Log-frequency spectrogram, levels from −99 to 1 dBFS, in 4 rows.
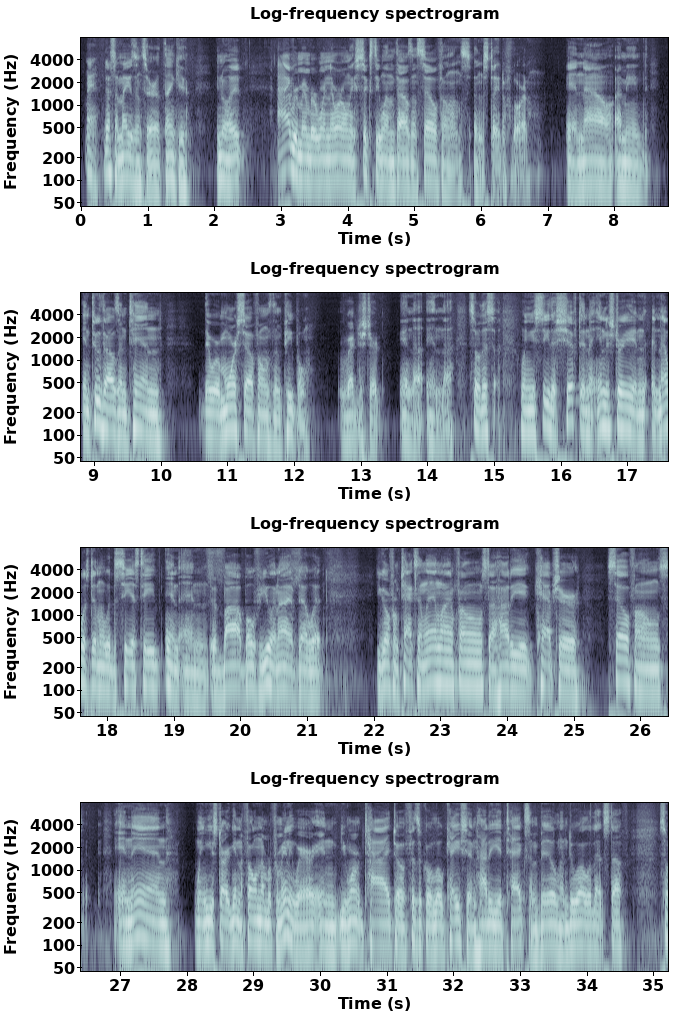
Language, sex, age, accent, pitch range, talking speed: English, male, 30-49, American, 90-110 Hz, 200 wpm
